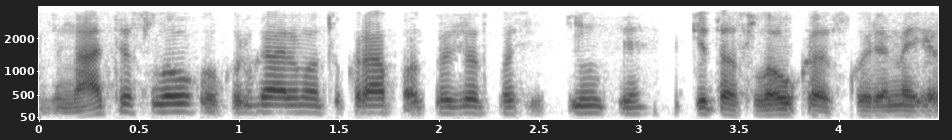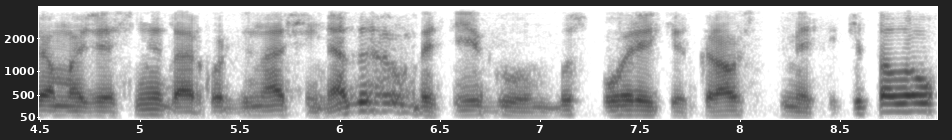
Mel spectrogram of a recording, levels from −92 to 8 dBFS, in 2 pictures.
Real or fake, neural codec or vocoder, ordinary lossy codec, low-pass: fake; codec, 16 kHz, 16 kbps, FunCodec, trained on Chinese and English, 50 frames a second; AAC, 32 kbps; 3.6 kHz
